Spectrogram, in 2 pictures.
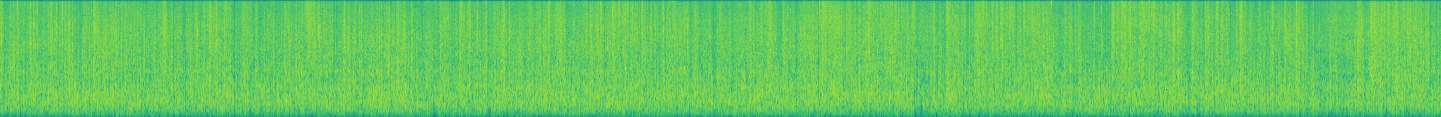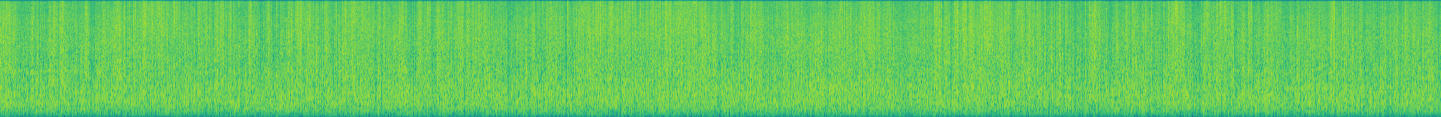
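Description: Steam-hauled passenger train running at speed, heard from a camcorder held out of a coach's droplight window: a steady rush of wind on the microphone over the train's running noise.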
